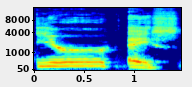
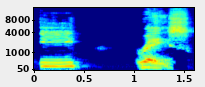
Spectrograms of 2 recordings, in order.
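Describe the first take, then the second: First: The first vowel is short, split after the consonant. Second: The first vowel is long, split before the consonant. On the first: The speaker calls it wrong. "We don't go ear-ace" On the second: The speaker calls it right. "So that is the long vowel, and it divides before the consonant"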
